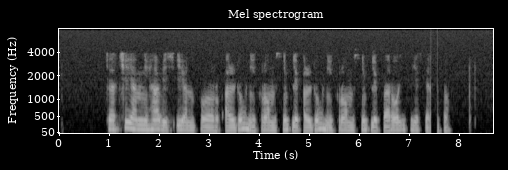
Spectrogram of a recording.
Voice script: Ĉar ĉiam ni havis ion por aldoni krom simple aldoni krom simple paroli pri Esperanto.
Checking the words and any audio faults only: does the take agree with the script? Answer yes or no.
no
